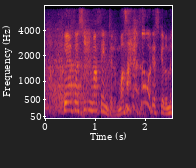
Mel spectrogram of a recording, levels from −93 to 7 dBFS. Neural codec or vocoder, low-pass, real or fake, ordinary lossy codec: codec, 16 kHz, 1.1 kbps, Voila-Tokenizer; 7.2 kHz; fake; Opus, 64 kbps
